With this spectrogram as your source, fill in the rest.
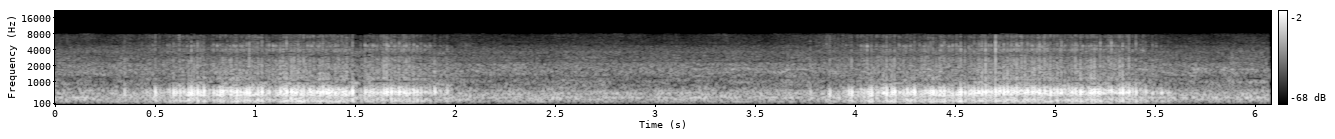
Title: Hardcore loud snoring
